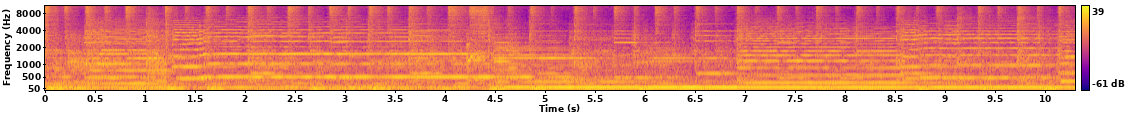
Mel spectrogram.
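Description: Live progressive rock band playing: Chapman Stick, touch guitar and two drum kits. Rapid, evenly spaced picked notes and drum hits run over a sustained low bass note that swells about halfway in.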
